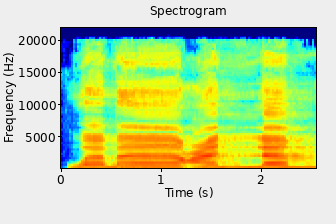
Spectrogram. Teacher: Ma dihukumi dengan mad thobi'i dzohiri sebab ada alif didahului baris fathah. Maka huruf mim panjang dua harakat.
